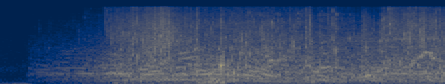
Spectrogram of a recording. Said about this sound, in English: Millions of Hindus splashed into the Ganges River this winter as part of the world's biggest Hindu gathering, the Kumbh Mela, which for centuries took place in a city with a Muslim name, Allahabad.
